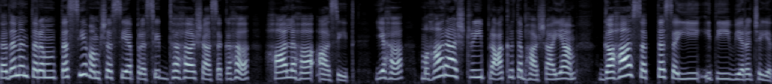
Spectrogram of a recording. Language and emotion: Sanskrit, neutral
